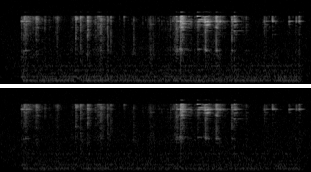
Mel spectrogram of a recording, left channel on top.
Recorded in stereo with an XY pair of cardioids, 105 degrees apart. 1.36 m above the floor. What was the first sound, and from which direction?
Keys jangling, 40° left.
